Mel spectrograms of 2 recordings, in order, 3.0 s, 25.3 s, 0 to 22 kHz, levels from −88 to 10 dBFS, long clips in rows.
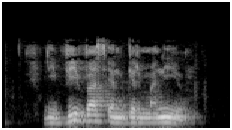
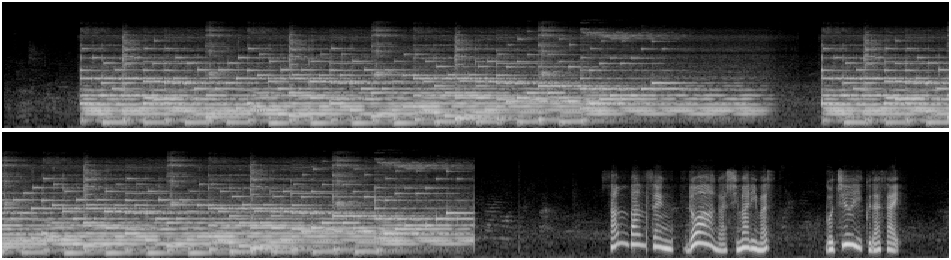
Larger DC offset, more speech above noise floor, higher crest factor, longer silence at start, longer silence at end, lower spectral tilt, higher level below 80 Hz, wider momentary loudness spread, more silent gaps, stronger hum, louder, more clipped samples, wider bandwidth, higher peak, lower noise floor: neither; second, 29 dB vs 43 dB; about the same, 16 dB vs 14 dB; second, 0.55 s vs 1.05 s; second, 0.55 s vs 0.7 s; about the same, -5 dB/octave vs -5.5 dB/octave; first, -52 dBFS vs -66 dBFS; first, 12 LU vs 6 LU; neither; neither; about the same, -15 LUFS vs -15 LUFS; neither; second, 7.6 kHz vs 11 kHz; about the same, 0 dBFS vs 0 dBFS; second, -44 dBFS vs -57 dBFS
